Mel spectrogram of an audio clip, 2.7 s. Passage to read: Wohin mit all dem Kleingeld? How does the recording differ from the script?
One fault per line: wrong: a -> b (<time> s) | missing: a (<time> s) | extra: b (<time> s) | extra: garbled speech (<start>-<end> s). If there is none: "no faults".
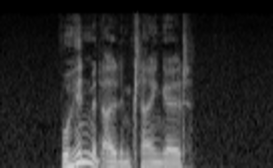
no faults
